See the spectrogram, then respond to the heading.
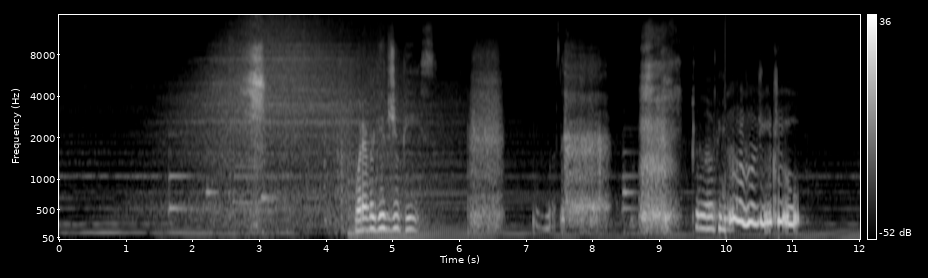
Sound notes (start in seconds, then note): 1.4 solemn music playing; 2.7 sniffles; 5.6 sobbing; 8.6 sniffles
